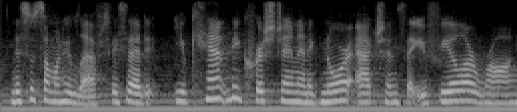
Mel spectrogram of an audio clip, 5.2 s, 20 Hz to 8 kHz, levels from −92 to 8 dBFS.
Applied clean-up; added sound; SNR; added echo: none; Musical instrument; 10 dB; none.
